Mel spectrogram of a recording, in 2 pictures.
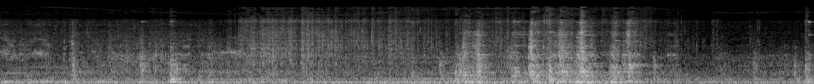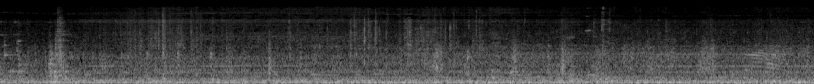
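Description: Truck engine running with a steady low rumble, louder for the first six seconds or so, with a burst of clattering knocks about four to six seconds in; after that the engine sound drops to a quieter steady rumble.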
